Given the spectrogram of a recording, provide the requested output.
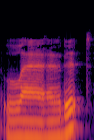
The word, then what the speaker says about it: let it: We're going to pronounce this as a flap T. That T comes between two vowel sounds, so it's going to sound like a flap T, which is more like a soft D. Let it. And we can take that consonant D sound and link it with the vowel sound in it.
